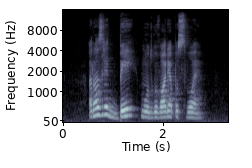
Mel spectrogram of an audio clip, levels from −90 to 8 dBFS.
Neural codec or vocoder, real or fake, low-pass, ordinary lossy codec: none; real; 14.4 kHz; none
